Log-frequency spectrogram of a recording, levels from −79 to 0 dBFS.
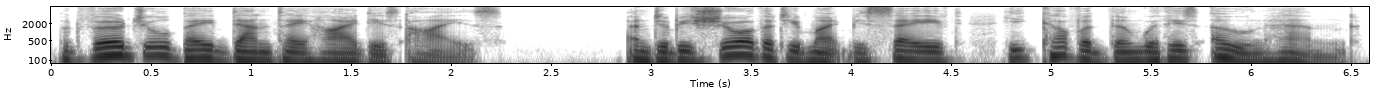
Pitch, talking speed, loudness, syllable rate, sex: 100 Hz, 210 wpm, -19 LUFS, 5.0 syllables/s, male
